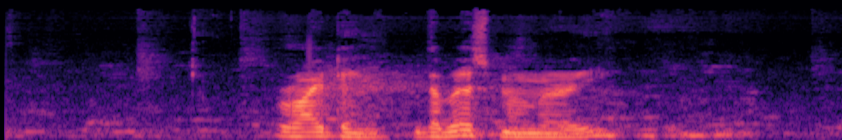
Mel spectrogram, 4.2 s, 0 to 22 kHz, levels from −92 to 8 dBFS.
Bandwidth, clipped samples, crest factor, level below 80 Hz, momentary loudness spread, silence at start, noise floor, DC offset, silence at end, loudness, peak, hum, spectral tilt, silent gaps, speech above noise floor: 16.5 kHz; under 0.1%; 20 dB; -54 dBFS; 17 LU; 0.15 s; -46 dBFS; under 0.1%; 0.45 s; -20 LUFS; -2 dBFS; none; -6.5 dB/octave; none; 26 dB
